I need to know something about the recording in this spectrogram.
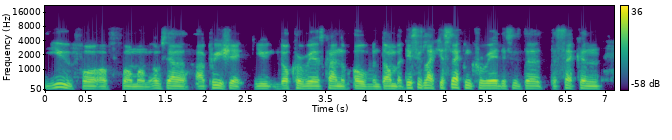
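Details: Adult man speaking; Normal speech.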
